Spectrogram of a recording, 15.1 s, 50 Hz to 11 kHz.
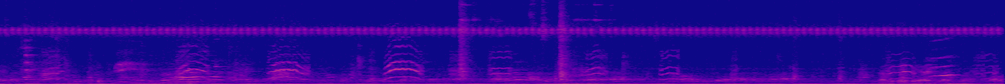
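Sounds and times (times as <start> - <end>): faint steady hum: 0.0 - 15.0
cat mewing: 2.5 - 4.8, 5.4 - 10.4.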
